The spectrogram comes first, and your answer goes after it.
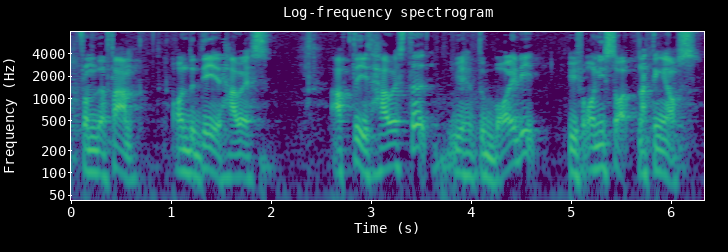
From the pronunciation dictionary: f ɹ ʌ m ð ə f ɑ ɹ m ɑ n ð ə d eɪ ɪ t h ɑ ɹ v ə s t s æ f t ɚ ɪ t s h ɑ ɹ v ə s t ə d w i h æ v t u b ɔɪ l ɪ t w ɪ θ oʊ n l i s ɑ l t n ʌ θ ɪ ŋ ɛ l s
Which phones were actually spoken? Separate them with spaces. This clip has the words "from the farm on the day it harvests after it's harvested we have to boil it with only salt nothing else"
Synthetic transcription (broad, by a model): f ɹ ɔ m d ə f ɑ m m ɑ n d ə d eɪ ɪ t h ɑ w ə s t ɑ f t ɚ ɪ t h ɑ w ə s t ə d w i h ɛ f t u b ɔɪ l ɪ t w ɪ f oʊ n l i s ɑ t n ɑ t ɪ ŋ ɛ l s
